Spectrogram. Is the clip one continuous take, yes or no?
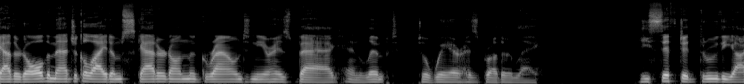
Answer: yes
